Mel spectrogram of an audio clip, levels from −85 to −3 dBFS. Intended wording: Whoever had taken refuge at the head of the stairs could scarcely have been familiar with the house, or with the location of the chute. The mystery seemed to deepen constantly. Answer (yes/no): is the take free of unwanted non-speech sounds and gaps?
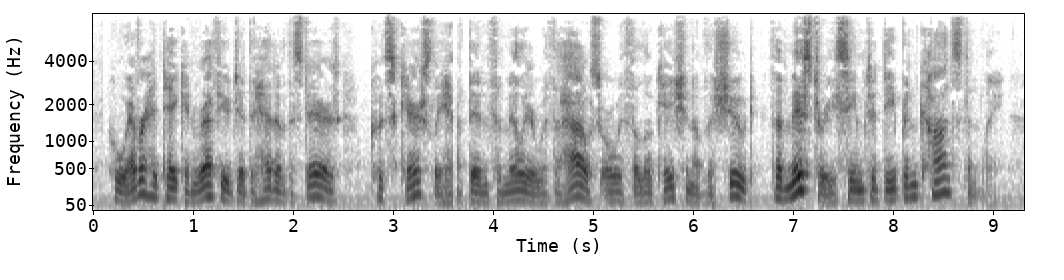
no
